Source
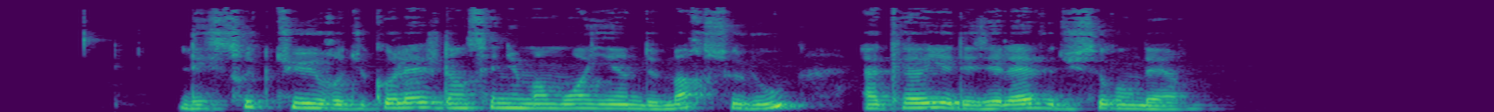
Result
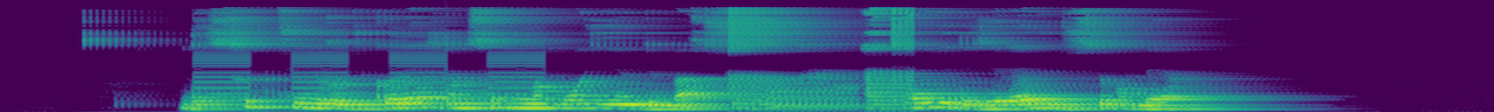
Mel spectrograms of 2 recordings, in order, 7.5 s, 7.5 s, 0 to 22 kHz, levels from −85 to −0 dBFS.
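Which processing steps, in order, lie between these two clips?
Chebyshev band-stop 1.2–4.3 kHz, order 4; flutter echo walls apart 5.5 m, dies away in 0.96 s; 0.97–2.72 s: mobile phone buzz -38 dBFS; 3.64–4.57 s: spectrum-flattening compressor 4:1; trim +5 dB

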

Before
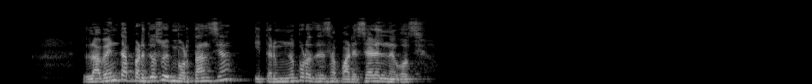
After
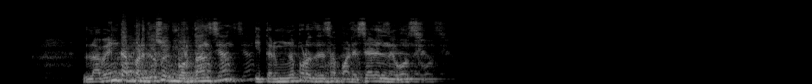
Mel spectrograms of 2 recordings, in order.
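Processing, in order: high-pass 75 Hz; 1.11–2.11 s: waveshaping leveller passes 3; peak limiter -22.5 dBFS, peak gain reduction 12 dB; comb of notches 360 Hz; delay 246 ms -14 dB; trim -1 dB

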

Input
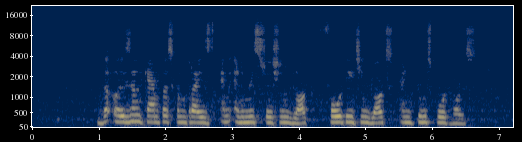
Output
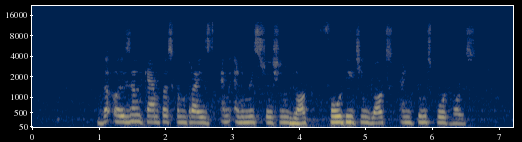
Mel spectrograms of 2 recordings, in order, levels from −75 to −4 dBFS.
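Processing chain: 3.87–4.79 s: tone controls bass +11 dB, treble +3 dB; trim -1 dB

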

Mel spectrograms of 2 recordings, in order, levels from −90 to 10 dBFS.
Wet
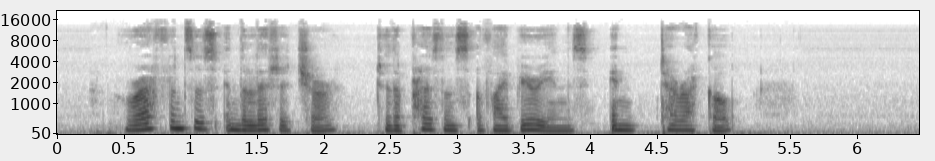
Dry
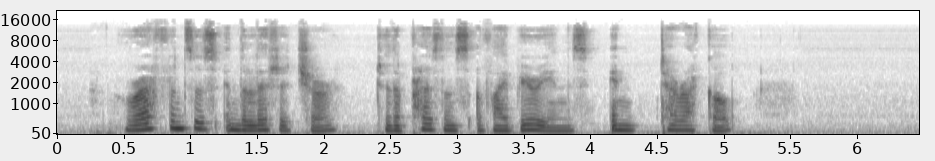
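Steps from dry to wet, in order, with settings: bass shelf 85 Hz +5.5 dB; trim +2 dB

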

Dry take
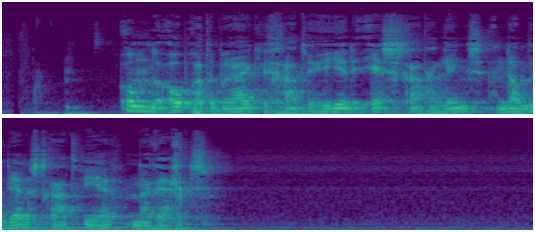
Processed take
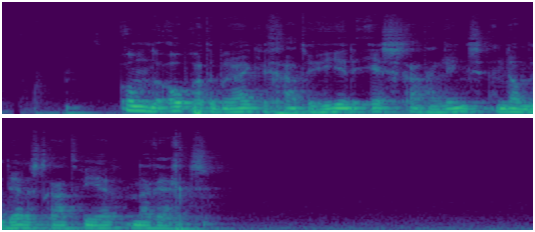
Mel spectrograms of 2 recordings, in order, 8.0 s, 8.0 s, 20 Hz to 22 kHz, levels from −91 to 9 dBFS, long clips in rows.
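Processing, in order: FFT filter 200 Hz 0 dB, 730 Hz -12 dB, 2.3 kHz -19 dB, 7.3 kHz -13 dB

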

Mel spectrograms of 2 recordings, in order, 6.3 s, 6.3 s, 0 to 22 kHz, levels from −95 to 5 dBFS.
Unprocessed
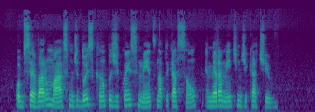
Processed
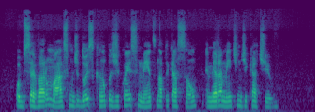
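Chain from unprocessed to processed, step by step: doubling 14 ms -4 dB; trim -3.5 dB

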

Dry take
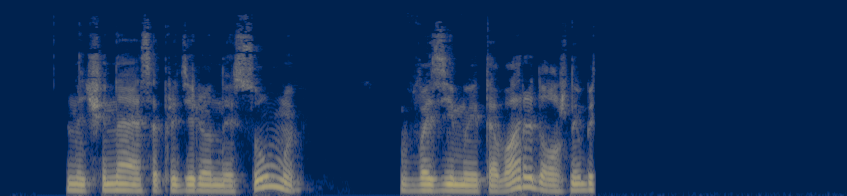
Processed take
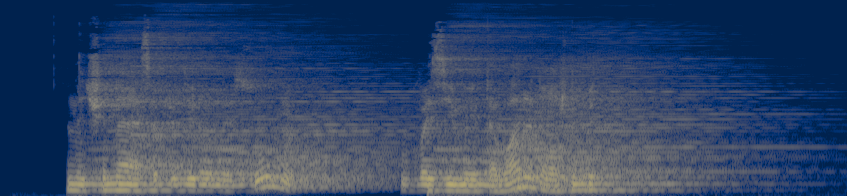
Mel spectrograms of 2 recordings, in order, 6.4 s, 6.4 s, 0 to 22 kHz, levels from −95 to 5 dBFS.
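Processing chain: 1.12–3.21 s: Chebyshev band-pass 270–2600 Hz, order 2; pitch-shifted reverb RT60 2.2 s, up +12 st, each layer -8 dB, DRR 3 dB

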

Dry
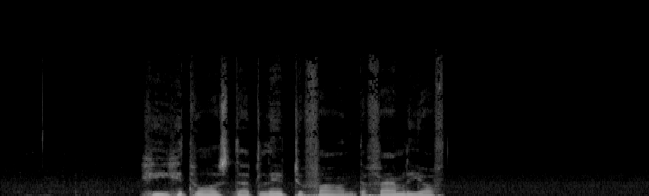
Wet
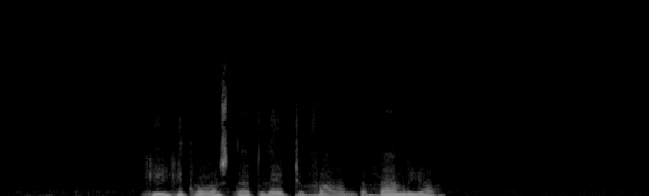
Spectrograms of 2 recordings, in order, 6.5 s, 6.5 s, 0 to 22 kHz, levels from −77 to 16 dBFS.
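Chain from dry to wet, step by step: local Wiener filter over 25 samples; endless flanger 7.5 ms -0.42 Hz; trim -4.5 dB

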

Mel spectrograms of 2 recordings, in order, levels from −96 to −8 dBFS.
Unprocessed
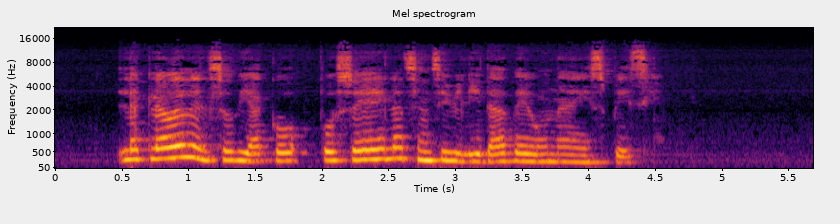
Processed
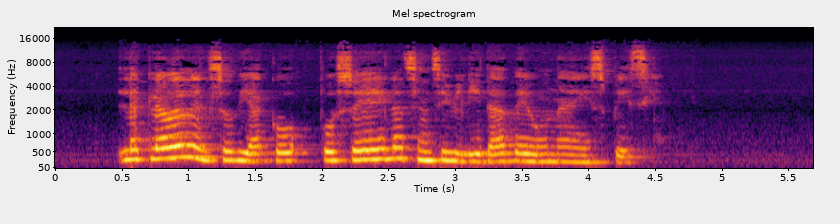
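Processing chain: de-hum 112.9 Hz, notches 31; trim +6 dB

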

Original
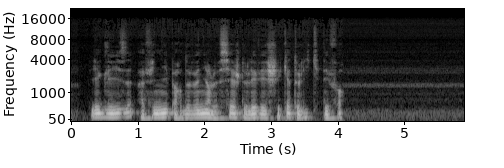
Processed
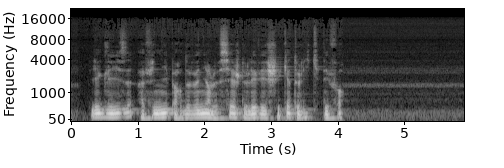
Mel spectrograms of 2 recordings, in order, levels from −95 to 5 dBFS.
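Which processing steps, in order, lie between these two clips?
de-hum 309 Hz, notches 14; trim +7.5 dB

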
